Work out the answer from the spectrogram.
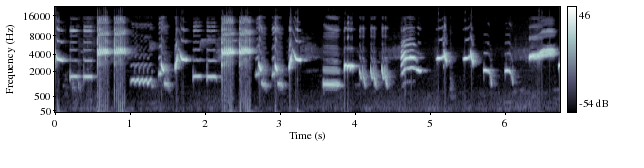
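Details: Asian pied starling singing a rich, varied song meant to prompt other starlings to sing: loud harsh screeches mixed with clear whistles, rising slurs and quick chattering notes in a continuous stream.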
